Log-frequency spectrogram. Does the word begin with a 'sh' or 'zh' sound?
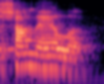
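sh. It is said in a northern Portuguese accent with 'sh'.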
